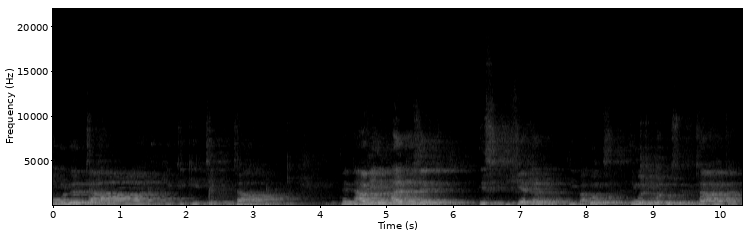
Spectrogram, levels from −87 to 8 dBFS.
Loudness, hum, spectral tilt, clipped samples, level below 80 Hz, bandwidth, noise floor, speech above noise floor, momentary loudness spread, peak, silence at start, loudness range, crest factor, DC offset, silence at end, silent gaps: -42 LUFS; none; -7.5 dB/octave; under 0.1%; -66 dBFS; 12.5 kHz; -64 dBFS; 24 dB; 13 LU; -24 dBFS; 0 s; 6 LU; 18 dB; under 0.1%; 0 s; none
